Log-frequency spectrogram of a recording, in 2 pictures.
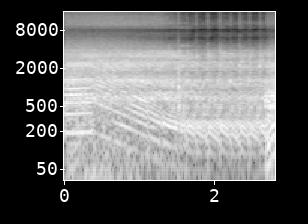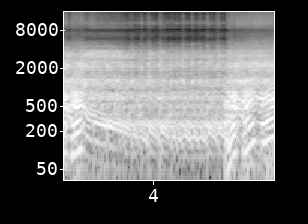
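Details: Stihl MS250 chainsaw with 18-inch bar, after cold start, chain brake on: small two-stroke fires and holds a crisp steady buzz with a couple of clean blips, no misfire or bogging. Normal healthy running.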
